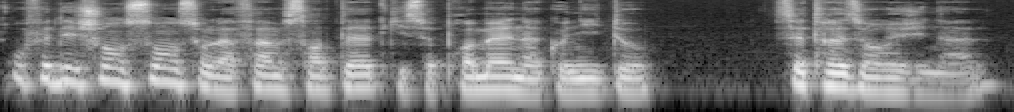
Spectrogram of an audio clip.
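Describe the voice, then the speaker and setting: A man's voice: mid-range voice, animated, moderate pace, dark tone, slightly rough. A man reading an audiobook, voicing an agitated middle-aged police chief who talks nervously and complains. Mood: exasperated.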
